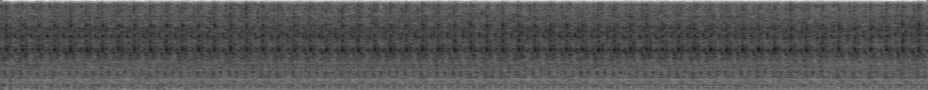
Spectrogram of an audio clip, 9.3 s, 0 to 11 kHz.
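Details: 2007 Dodge Ram 5.9 Cummins diesel idle with uneven loping beat about three pulses a second, never smooth; rough idle began a month ago. Intermittent fuel rail pressure sensor, MAP sensor and overboost codes (no boost fooler fitted); owner asks about blow-by.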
